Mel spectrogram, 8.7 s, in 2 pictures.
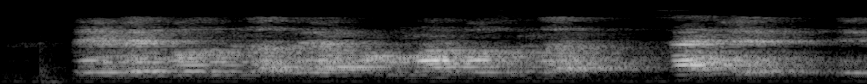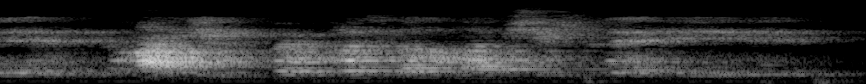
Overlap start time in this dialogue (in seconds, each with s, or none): none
